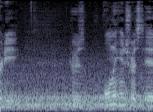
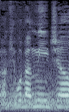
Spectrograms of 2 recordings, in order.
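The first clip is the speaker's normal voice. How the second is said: imitated next challenger, pitched up high; eager player; 11 semitones higher than usual. Next player at the table asks Joe, eager higher voice. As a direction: jump in as another keen player, higher voice.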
